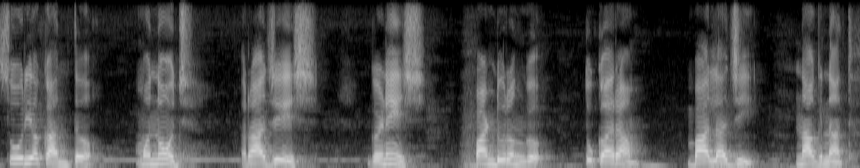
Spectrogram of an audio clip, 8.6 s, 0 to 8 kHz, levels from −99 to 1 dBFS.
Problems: none marked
